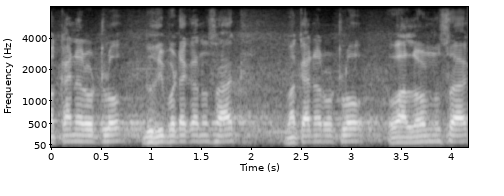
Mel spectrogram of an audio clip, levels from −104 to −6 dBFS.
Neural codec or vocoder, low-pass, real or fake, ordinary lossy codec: none; none; real; none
